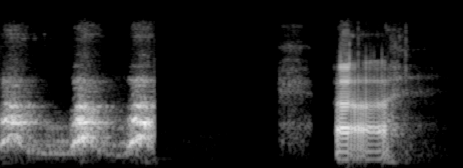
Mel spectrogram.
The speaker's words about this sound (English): Oh, I hear a dog. Yeah.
